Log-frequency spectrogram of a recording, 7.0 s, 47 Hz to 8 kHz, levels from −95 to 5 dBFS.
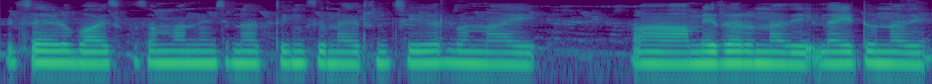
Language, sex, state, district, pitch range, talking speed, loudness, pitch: Telugu, female, Telangana, Karimnagar, 170-175 Hz, 155 wpm, -35 LUFS, 175 Hz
